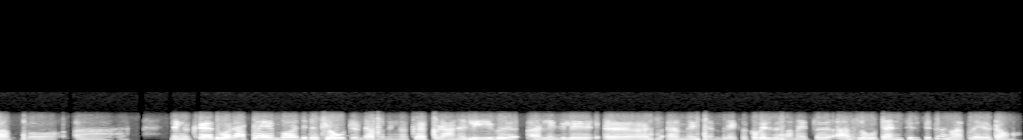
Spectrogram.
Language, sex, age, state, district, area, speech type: Malayalam, female, 18-30, Kerala, Palakkad, rural, conversation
